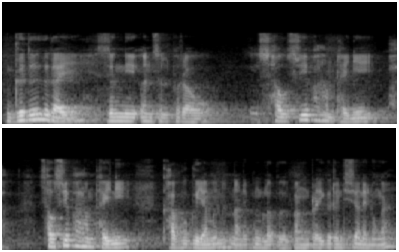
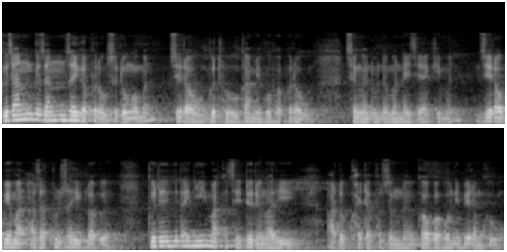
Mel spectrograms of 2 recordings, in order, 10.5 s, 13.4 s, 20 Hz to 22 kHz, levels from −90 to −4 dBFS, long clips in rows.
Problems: low volume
